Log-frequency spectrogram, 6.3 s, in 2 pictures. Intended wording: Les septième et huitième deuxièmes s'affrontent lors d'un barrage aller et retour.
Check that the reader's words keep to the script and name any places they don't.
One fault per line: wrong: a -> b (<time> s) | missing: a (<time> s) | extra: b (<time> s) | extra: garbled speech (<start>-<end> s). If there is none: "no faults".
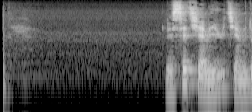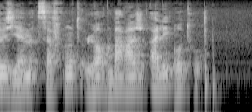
missing: d'un (4.5 s)
missing: et (5.3 s)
